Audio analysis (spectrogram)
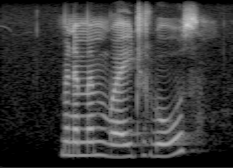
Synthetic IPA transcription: mɪnɪmə̃mweɪd͡ʒlɔːz̥

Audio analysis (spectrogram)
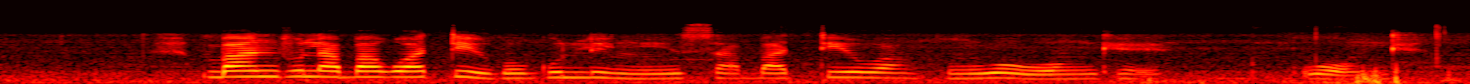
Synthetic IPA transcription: ɓant͡fʰulaɓak̬watʼik̬ɔk̬uliŋisaɓatʼiwaŋuwɔwɛ | wɔːŋkʰʼɛ

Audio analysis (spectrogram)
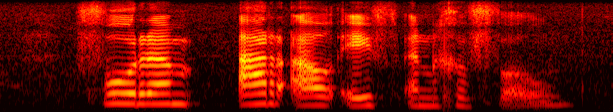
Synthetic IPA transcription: fɔɾəm | ʔærælˠɛfənχəfə̰lˠ

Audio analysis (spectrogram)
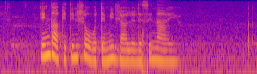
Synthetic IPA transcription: tʼiŋakʰɛtʼint͡ɬʼɔɓɔtʼemiɮalɔlesinaːjɔ

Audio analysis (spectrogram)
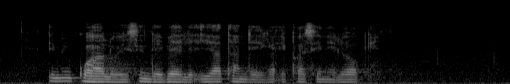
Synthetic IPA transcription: imiɡ̥ʱwalɔjesindʱɛɓɛlɛijatʰandʱɛk̬aɛpʰasinilɔːkʰɛ̥

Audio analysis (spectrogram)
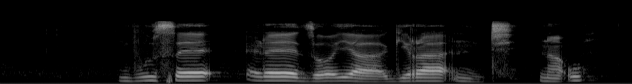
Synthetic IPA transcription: ɱvusɛ | ɺɛd͡zɔjaɡiɾan̩ːtʰi̥ | naʔu

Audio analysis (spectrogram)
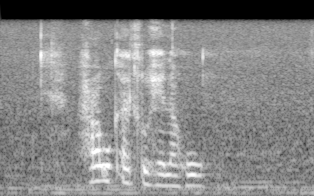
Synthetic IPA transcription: haʊkʼat͡ɬʼʊɦɛlahʊ

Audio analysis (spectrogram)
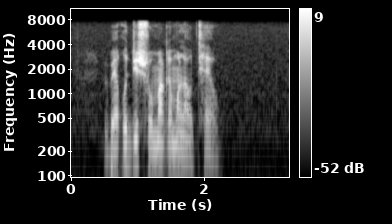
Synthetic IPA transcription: bɛɣʊdiʃʊmaɣɛmʊlaʊtʰɛːɔ

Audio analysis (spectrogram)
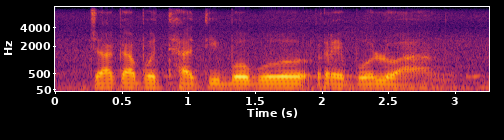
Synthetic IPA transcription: d͡ʒakʼabʊtʰatʼibobʊrɛbʊlwaːŋ̩

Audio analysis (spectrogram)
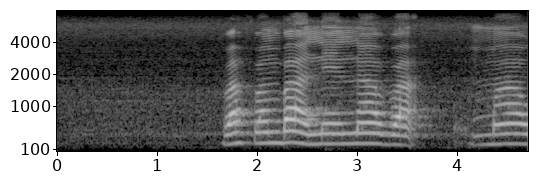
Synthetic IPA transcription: βafambanɛnaβa | ma

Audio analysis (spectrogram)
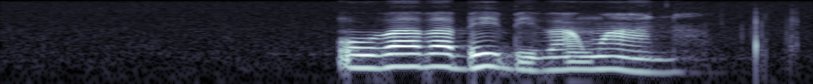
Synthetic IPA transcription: uβaβabebiβa̰ŋwaːna

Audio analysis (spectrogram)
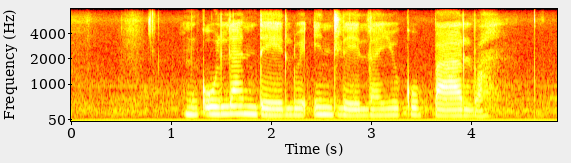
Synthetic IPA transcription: ŋkʼulandʱɛlwɛʔind͡ɮʱɛlajok̬ʼub̥ʱaːlwa

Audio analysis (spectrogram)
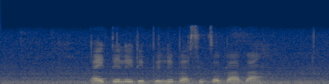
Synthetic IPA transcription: b̥aitʼeledipʼɪlɪbasɪt͡sʼɔbaba

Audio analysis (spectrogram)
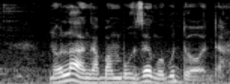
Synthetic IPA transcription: nɔlaŋɡʱaɓam̩ɓuzɛŋɡʱoɓudʱɔːd̥ʱa

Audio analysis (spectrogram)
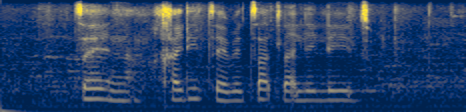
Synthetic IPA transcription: t͡sɛnaχadit͡sʼɛbɛt͡sat͡ɬʼa̰lɪleːt͡sɔ̥

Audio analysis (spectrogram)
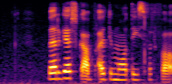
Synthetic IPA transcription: b̥ərɡərskɐ̰pœ̰wtumɑːtisfərfɑ̰

